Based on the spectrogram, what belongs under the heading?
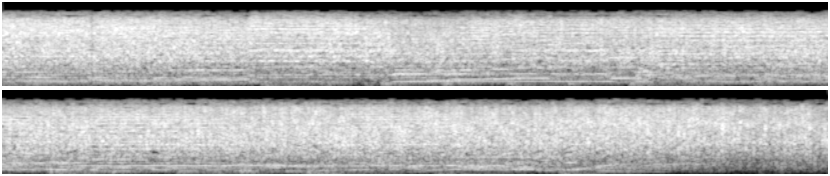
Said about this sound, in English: You're all applauding, and you got those smiles on your faces, and you're glad to see me.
